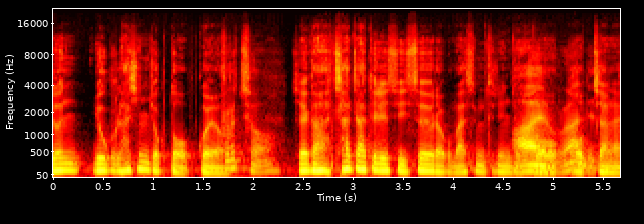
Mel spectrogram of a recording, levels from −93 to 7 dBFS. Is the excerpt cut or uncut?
uncut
